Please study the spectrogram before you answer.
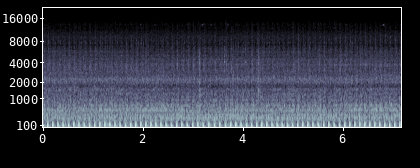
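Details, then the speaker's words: Motorcycle at hot idle after a short ride, with the dealer-replaced new engine (new starter, internals, throttle body and fuel injector): even, regular thump about three beats a second, no tapping or knocking, quiet valvetrain; normal hot idle. "you can hear nothing no have little choices whatsoever valve boys is quiet"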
